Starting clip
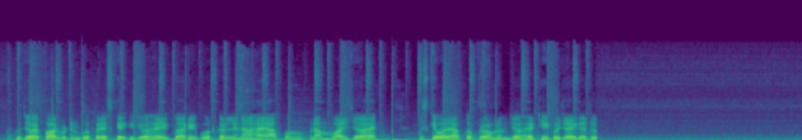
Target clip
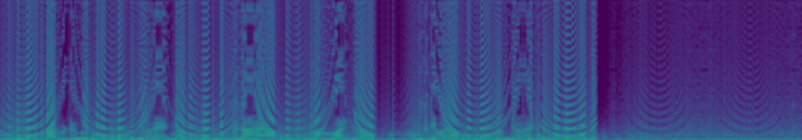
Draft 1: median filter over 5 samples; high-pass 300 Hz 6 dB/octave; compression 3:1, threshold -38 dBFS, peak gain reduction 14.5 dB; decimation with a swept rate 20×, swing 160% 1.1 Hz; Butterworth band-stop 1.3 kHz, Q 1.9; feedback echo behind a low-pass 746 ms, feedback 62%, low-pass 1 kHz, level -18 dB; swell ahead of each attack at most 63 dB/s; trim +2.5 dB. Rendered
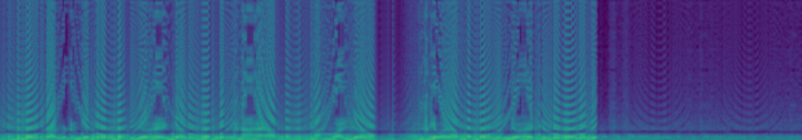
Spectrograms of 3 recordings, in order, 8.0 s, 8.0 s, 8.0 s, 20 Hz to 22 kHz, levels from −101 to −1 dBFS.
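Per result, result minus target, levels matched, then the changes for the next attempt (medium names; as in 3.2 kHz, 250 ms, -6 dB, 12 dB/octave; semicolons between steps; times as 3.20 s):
compression: peak gain reduction -8 dB; 500 Hz band +6.0 dB
change: compression 3:1, threshold -50 dBFS, peak gain reduction 22.5 dB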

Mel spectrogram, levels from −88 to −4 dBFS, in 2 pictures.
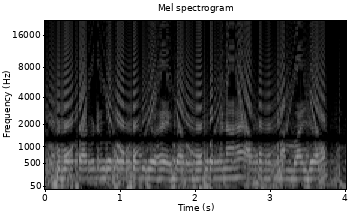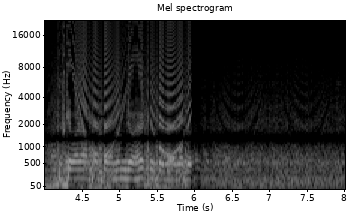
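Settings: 500 Hz band +6.0 dB
change: Butterworth band-stop 560 Hz, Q 1.9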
